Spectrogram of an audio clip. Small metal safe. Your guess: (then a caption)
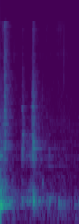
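Full. A small, heavy metal birthday safe found under a bed is shaken, and the loose contents inside give four short, dry rattling knocks, like rocks shifting around. The rattle confirms there is stuff inside the locked safe.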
